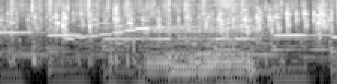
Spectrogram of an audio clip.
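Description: Cartoon background music with held notes, and about a second in, a short low grunt from a young animated dinosaur.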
